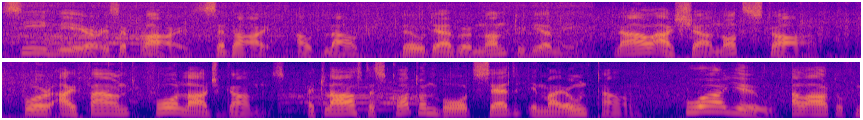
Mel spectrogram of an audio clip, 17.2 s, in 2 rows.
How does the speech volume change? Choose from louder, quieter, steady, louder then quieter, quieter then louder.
steady.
